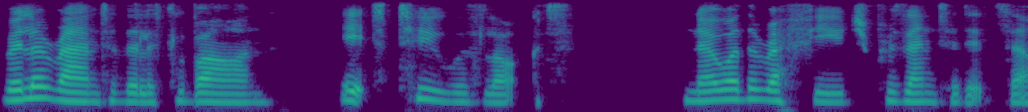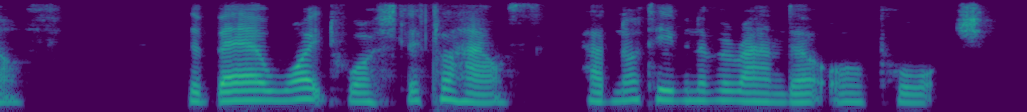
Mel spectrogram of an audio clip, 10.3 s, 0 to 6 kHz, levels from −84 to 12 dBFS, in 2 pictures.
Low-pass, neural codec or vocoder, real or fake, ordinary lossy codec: 5.4 kHz; none; real; Opus, 32 kbps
